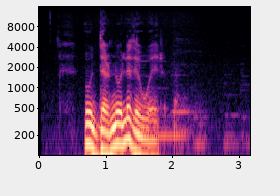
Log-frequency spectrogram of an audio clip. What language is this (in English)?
Kabyle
